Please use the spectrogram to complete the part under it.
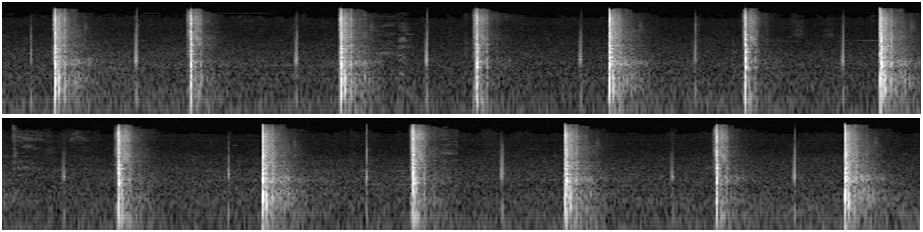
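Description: Tennis rackets strike a ball back and forth in a steady rally.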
